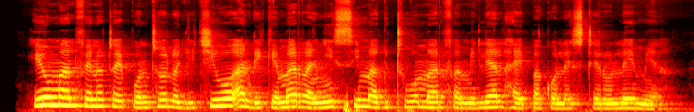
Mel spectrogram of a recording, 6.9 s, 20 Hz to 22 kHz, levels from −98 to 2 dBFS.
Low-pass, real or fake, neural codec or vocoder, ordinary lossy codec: none; real; none; none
